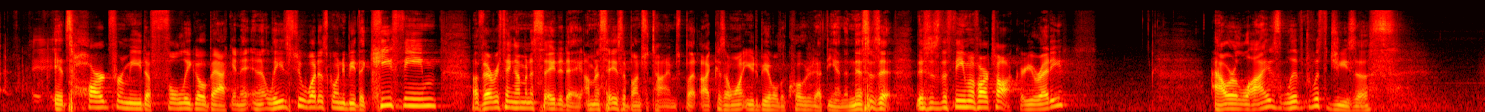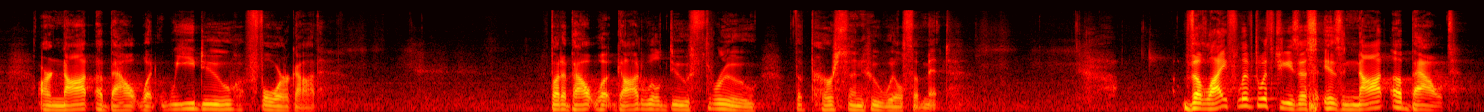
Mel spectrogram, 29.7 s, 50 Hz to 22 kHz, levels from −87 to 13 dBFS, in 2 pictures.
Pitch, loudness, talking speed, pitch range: 140 Hz, -24 LUFS, 200 wpm, 125-175 Hz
